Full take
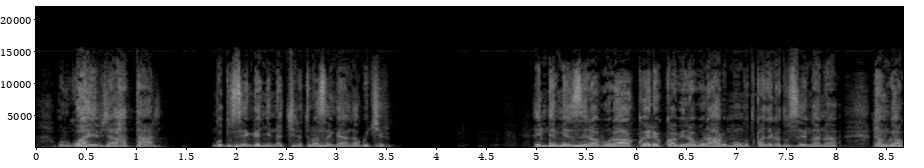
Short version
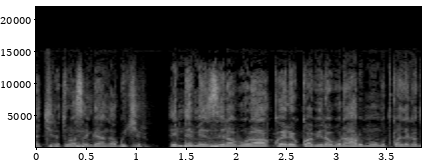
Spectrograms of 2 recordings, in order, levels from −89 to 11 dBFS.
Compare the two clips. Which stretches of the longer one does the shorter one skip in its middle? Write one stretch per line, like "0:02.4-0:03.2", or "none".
0:03.6-0:04.8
